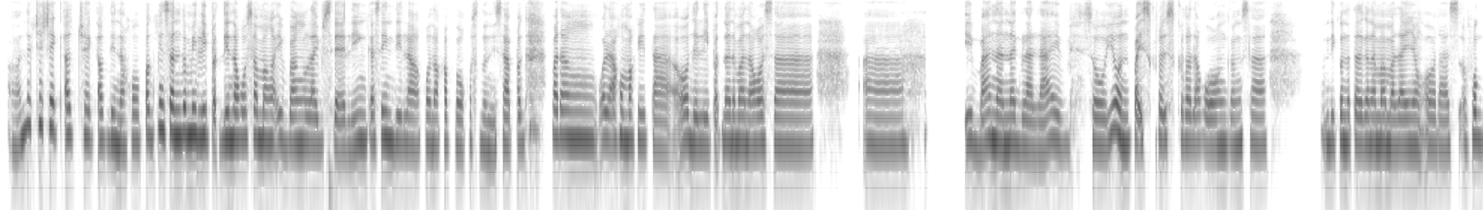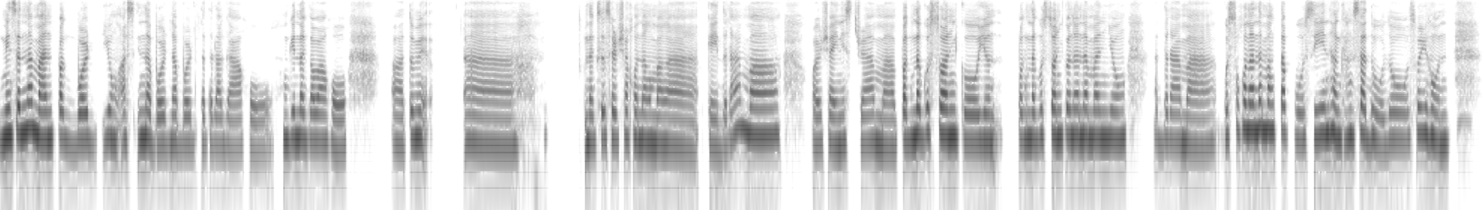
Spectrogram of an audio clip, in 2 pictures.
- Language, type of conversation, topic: Filipino, advice, Paano ako makakapagtakda ng rutin bago matulog na walang paggamit ng mga kagamitang elektroniko?
- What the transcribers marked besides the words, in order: none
